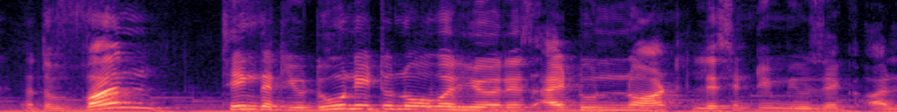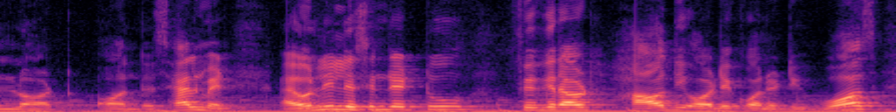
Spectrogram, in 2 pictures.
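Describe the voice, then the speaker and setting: A man giving an explanatory product review in a measured way, leaning on key words for emphasis. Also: fairly high pitch, a bit bright.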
